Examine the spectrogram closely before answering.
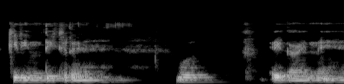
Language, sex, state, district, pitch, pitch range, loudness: Hindi, male, Chhattisgarh, Raigarh, 100 Hz, 95-110 Hz, -24 LUFS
